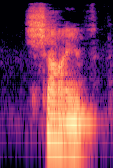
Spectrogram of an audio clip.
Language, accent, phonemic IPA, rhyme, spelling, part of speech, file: English, Southern England, /ʃaɪv/, -aɪv, shive, noun, LL-Q1860 (eng)-shive.wav
- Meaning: 1. A slice, especially of bread 2. A sheave 3. A beam or plank of split wood 4. A flat, wide cork for plugging a large hole or closing a wide-mouthed bottle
